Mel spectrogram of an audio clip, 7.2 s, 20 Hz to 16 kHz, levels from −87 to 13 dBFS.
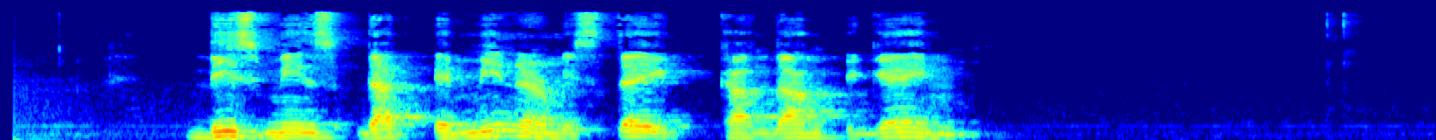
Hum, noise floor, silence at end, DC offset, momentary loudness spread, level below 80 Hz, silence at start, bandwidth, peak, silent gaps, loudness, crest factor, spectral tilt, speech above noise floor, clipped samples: none; -74 dBFS; 2.35 s; under 0.1%; 11 LU; -60 dBFS; 0.05 s; 11.5 kHz; -2 dBFS; none; -22 LUFS; 22 dB; -4 dB/octave; 52 dB; under 0.1%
